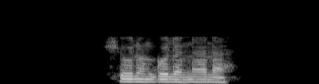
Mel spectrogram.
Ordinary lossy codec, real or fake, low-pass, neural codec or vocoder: Opus, 24 kbps; fake; 3.6 kHz; vocoder, 44.1 kHz, 128 mel bands, Pupu-Vocoder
